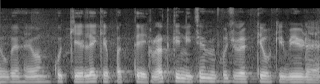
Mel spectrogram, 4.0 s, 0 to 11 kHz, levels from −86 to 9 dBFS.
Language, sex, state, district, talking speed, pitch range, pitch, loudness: Hindi, male, Andhra Pradesh, Chittoor, 225 wpm, 105-120 Hz, 110 Hz, -18 LUFS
